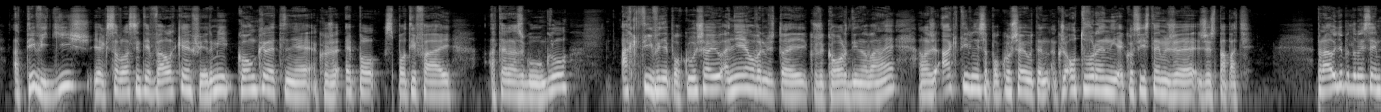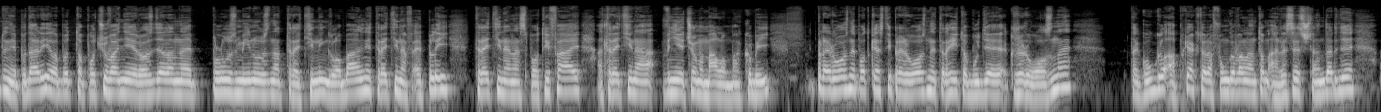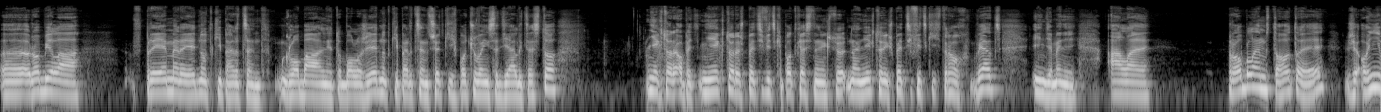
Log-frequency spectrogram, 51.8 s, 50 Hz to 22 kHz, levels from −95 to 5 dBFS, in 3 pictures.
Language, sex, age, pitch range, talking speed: Slovak, male, 20-39, 130-160 Hz, 140 wpm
